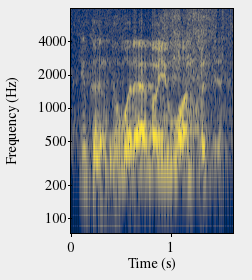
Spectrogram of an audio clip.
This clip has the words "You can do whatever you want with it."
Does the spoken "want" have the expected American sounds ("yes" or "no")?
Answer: yes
